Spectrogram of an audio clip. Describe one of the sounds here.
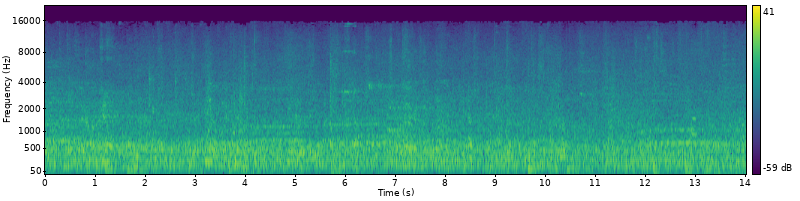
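Many voices murmur and chant in a large echoing hall.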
